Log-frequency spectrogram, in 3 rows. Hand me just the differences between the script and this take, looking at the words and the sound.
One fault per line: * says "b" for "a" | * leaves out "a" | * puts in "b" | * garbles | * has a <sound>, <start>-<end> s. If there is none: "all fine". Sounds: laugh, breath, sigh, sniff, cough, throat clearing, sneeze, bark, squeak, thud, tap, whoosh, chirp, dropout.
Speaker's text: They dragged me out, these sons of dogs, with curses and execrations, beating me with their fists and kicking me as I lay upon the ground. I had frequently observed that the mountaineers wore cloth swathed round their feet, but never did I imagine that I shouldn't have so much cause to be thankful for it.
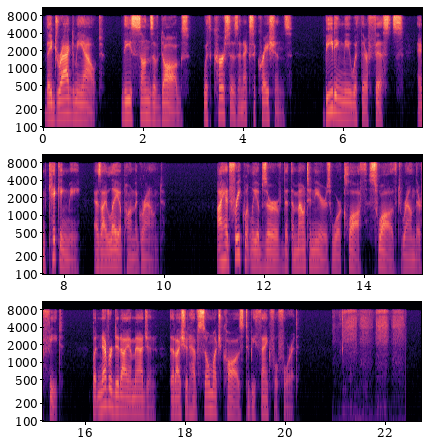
* says "should" for "shouldn't"
* has a breath, 20.9-22.4 s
